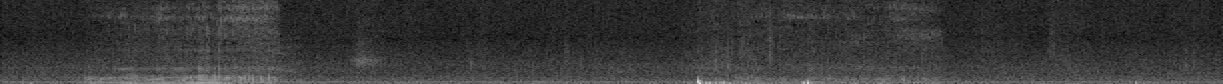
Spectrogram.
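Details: One rattling snore, then quiet breathing with a few sharp clicks and a steady faint hum; ordinary snoring.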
